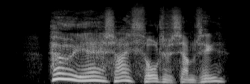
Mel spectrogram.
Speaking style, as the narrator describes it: panted Ford

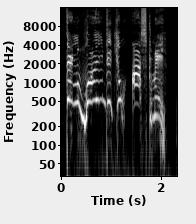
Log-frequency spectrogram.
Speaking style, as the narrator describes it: It screamed

